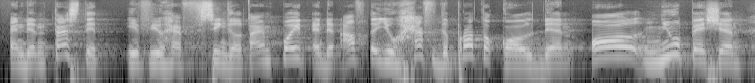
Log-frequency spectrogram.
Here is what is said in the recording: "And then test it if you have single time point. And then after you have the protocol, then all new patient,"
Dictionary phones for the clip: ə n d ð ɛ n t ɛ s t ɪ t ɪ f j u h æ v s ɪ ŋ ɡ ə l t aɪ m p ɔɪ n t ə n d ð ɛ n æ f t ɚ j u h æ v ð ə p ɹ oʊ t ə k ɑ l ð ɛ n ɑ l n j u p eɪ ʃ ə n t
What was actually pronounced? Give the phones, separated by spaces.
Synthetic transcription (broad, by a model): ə n d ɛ n t ɛ s t ɪ t ɪ f j u h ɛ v s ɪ ŋ ɡ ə l t aɪ m p ɔɪ n t ə n d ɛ n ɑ f t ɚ j u h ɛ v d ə p ɹ oʊ t ə k ɑ l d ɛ n ɑ l n j u p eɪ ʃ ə n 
